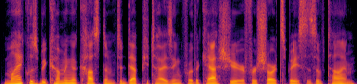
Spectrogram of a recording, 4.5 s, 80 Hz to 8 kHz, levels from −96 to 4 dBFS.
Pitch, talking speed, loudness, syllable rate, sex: 100 Hz, 190 wpm, -20 LUFS, 5.5 syllables/s, male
